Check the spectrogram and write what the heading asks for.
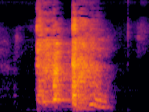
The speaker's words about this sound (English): somebody has a dry cough.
